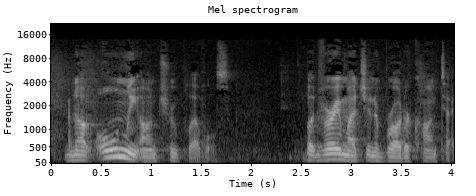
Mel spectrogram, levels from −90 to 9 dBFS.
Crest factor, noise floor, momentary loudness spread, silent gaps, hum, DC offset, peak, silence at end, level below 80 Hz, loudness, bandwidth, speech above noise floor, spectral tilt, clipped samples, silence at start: 20 dB; -60 dBFS; 15 LU; none; none; under 0.1%; -8 dBFS; 0 s; -68 dBFS; -28 LUFS; 14 kHz; 33 dB; -4.5 dB/octave; under 0.1%; 0 s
